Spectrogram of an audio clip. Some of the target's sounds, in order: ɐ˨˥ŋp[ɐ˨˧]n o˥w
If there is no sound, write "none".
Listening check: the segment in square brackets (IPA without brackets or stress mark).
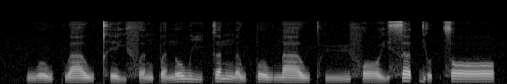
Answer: ɐ˨˥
